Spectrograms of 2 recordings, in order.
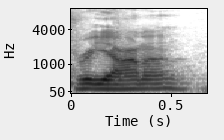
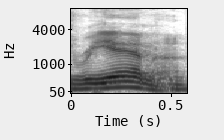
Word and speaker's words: Rihanna: robin first of all but it's re and then it's anna wait her legals robin robin brianna finchy come on josh robin rihanna and it's ariana grande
